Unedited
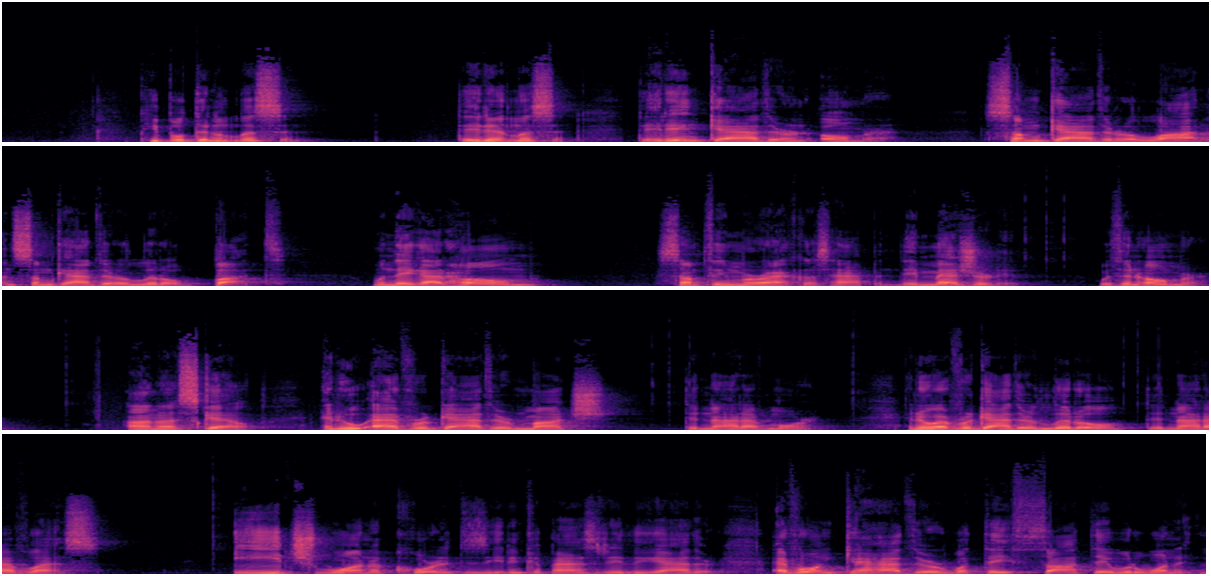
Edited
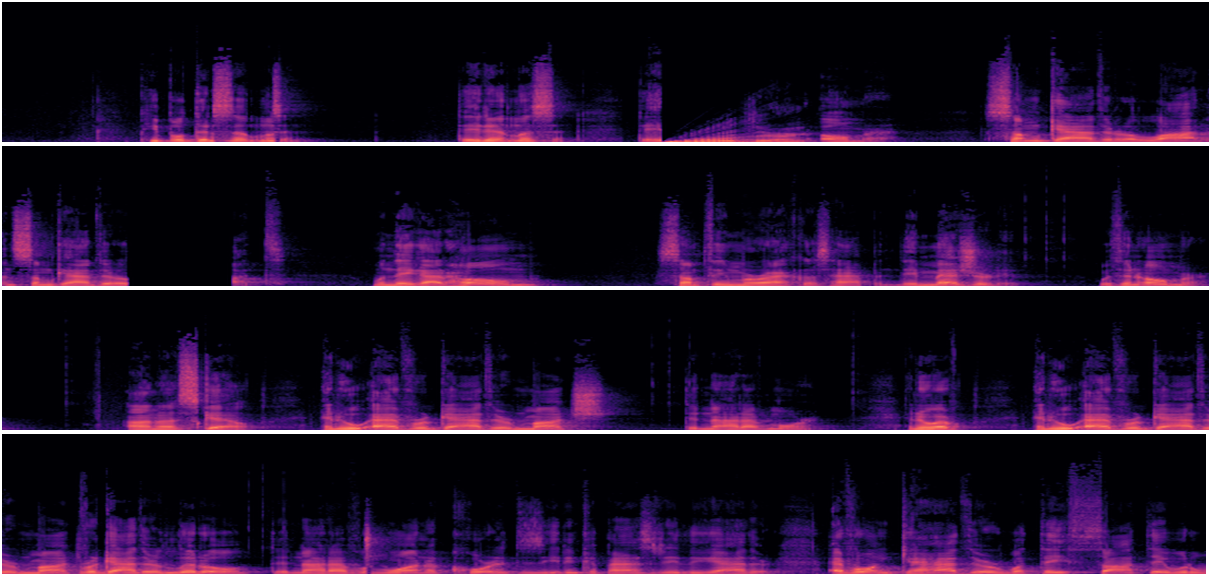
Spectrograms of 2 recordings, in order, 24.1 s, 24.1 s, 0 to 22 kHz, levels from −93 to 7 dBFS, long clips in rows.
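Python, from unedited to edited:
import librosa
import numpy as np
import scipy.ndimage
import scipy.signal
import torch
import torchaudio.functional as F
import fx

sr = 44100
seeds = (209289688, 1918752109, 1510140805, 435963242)

y = fx.edit(x, sr, fx.reverse_span(start_s=1.06, length_s=0.3),
    fx.tape_start(start_s=3.29, length_s=0.8),
    fx.silence(start_s=6.66, length_s=0.53),
    fx.duplicate(start_s=13.27, length_s=1.66, to_s=16.83),
    fx.cut(start_s=18.26, length_s=1.38), tone=tone)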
